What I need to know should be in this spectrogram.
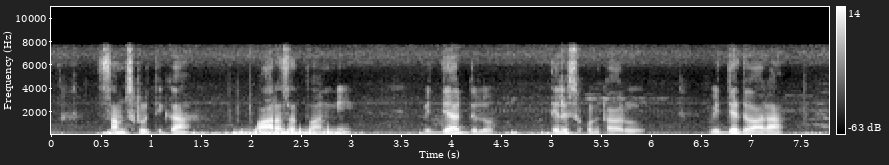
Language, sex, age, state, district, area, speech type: Telugu, male, 18-30, Andhra Pradesh, Sri Balaji, rural, spontaneous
